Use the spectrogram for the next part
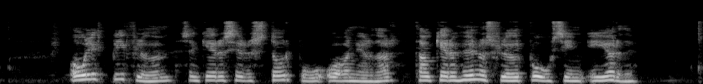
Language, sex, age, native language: Icelandic, female, 50-59, Icelandic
